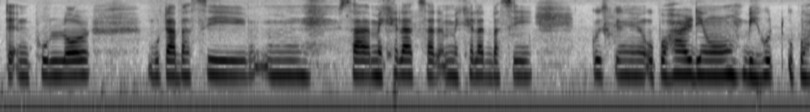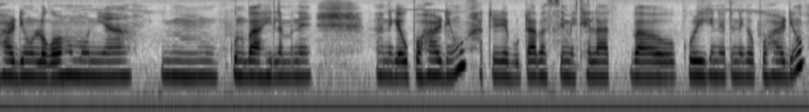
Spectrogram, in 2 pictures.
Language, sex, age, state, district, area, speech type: Assamese, female, 45-60, Assam, Dibrugarh, rural, spontaneous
